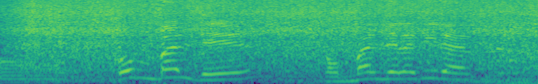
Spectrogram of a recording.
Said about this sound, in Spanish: Mira cómo llueve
